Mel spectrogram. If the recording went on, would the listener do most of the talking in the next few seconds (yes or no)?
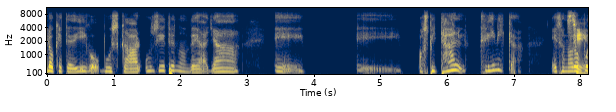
yes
